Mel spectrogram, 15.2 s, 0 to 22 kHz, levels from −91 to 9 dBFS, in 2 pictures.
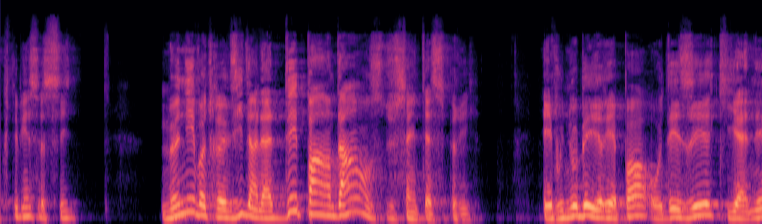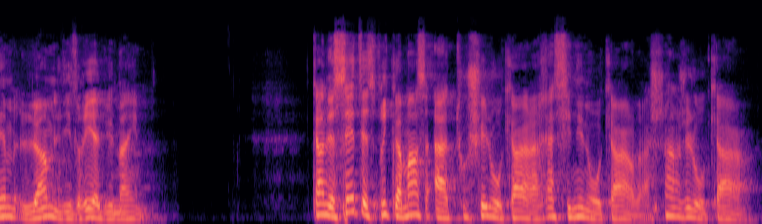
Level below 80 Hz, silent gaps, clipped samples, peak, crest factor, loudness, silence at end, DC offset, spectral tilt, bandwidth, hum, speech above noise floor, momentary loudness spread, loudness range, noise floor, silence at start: -62 dBFS; none; under 0.1%; -2 dBFS; 18 dB; -18 LUFS; 0.1 s; under 0.1%; -5 dB/octave; 13.5 kHz; none; 65 dB; 9 LU; 4 LU; -82 dBFS; 0.05 s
